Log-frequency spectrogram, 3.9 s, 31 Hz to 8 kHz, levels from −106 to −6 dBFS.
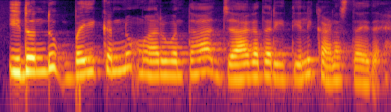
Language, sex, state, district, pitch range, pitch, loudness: Kannada, female, Karnataka, Bangalore, 170-230 Hz, 195 Hz, -20 LUFS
